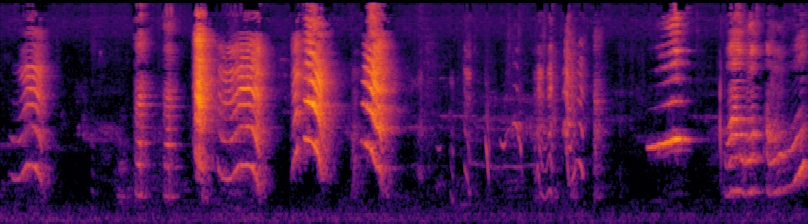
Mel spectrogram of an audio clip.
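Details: Pet Alexandrine parakeet, a talking bird with Urdu/Hindi speech, enjoying morning time: irregular loud squawks and speech-like syllables with rising and falling tones, interspersed with soft clicks and short squeaks, indoors.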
